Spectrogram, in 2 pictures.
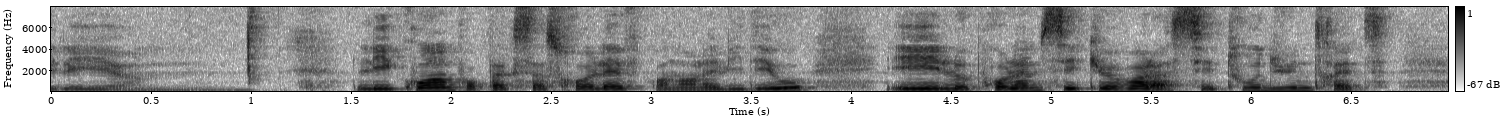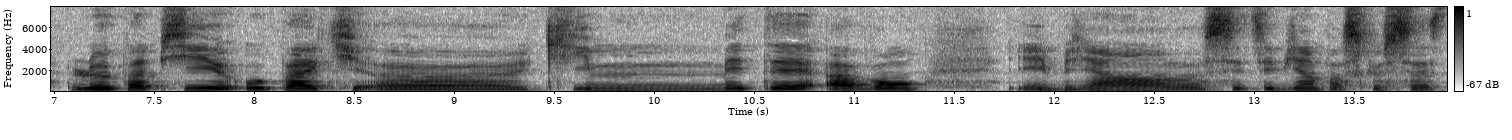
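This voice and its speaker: A woman chatting casually through a craft unboxing, hesitant with many filler pauses. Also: lowish voice, vocal fry, warm tone. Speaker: diamond painting vlogger.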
